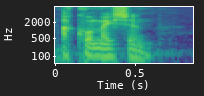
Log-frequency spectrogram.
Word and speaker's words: aquamation: Aquamation.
